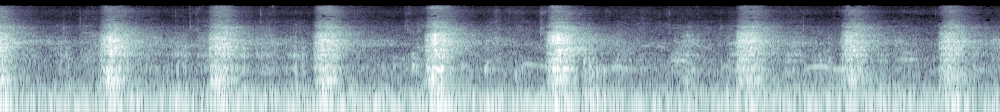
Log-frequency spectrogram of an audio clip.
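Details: XL American Bully pitbull on a heavy-duty spring pole during a muscle-building workout, breathing in hard, breathy panting bursts about twice a second, each a broad hiss, with faint rustling between them.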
